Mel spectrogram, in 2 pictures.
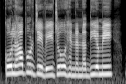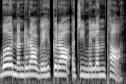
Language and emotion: Sindhi, neutral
